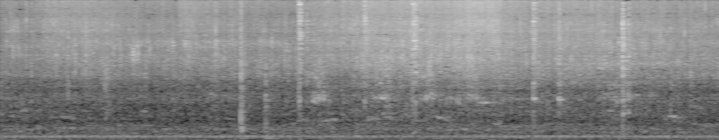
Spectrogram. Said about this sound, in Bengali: ওদিকে আলু ভাজা হচ্ছে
